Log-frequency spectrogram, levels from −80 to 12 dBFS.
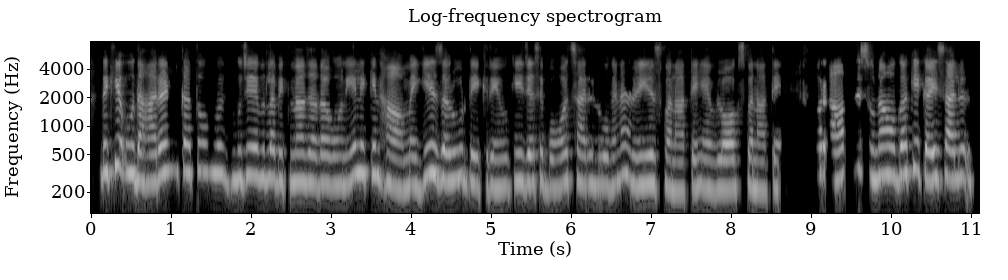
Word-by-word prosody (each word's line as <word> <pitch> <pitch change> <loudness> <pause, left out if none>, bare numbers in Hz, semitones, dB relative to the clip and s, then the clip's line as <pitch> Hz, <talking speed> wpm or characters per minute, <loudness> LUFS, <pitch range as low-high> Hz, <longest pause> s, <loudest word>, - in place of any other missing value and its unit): देखिए, 320 +4 +4
उदाहरण 305 +1 +3
का 325 - +3
तो 330 -1 -5
म 315 -1 0 0.2
मुझे 295 +2 +1
मतलब 275 -1 -1
इतना 255 0 +1
ज़्यादा 245 -1 0
वो 235 0 -4
नहीं 240 +2 -3
है 300 - +1
लेकिन 310 -1 +1
हाँ, 235 -4 +1
मैं 230 +2 -2
ये 280 +8 +2
ज़रूर 275 0 +1
देख 240 -2 -3
रही 230 -1 -2
हूँ 225 0 -5
कि 255 +3 -1
जैसे 245 +1 -1
बहुत 240 +4 -4
सारे 245 -3 -3
लोग 235 -1 -4
हैं 240 - -5
ना, 300 +2 -2
रील्स 240 -1 0
बनाते 210 -1 -3
हैं, 220 -2 -4
ब्लॉग्स 220 0 0
बनाते 210 -1 -3
हैं। 215 - -4 0.5
और 300 - +3 0.2
आपने 305 +5 0
सुना 290 -3 0
होगा 300 0 +3
कि 340 - +3
कई 270 0 +6
साल 275 0 +2
अ, 280 - -3
255 Hz, 220 wpm, -23 LUFS, 235-295 Hz, 0.5 s, कई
